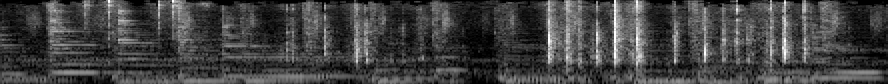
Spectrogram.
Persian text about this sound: یوزرنیم تایپ میکنیم سیاوش، پسورد تایپ میکنیم روت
